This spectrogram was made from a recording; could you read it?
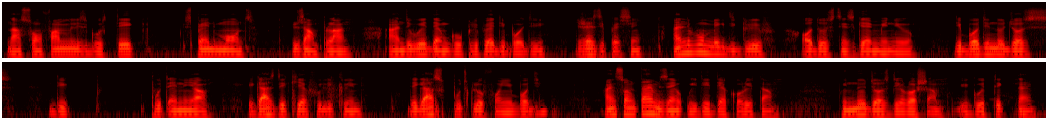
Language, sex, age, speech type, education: Nigerian Pidgin, male, 15-29, spontaneous, tertiary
